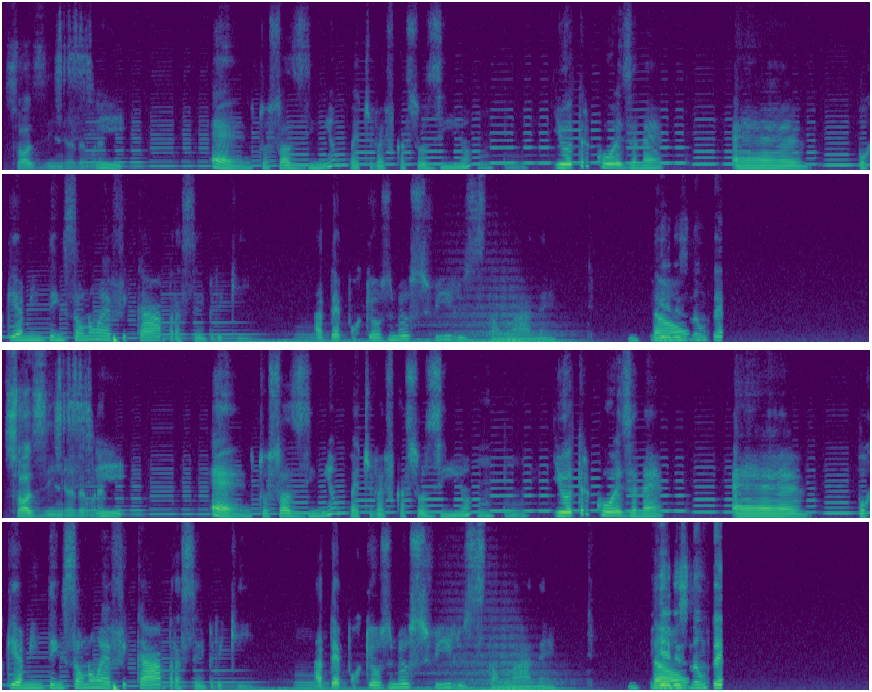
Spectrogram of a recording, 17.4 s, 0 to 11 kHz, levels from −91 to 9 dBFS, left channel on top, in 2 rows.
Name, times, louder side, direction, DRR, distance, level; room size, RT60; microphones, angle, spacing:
voice 1, 0.1-1.0 4.8-5.3 11.6-11.9 15.2-15.9, right 8 dB, 80° right, 0.3 m, -27 dB
voice 2, 0.7-1.2 2.1-4.7 5.5-6.6 7.3-8.1 8.6-11.2 11.8-14.2 14.9-15.5 15.8-15.9, right 3 dB, 60° right, 0.9 m, -27 dB
sound 1, 0.8-11.3, right 1 dB, 10° right, 1.4 m, -40 dB
sound 2, 10.8-14.5, equal, 25° right, 5.1 m, -35 dB
open air
head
